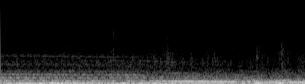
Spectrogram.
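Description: A Suzuki EV rolling up a driveway after off-roading, heard as a steady low rumble of tires and motion, close and continuous with no voices.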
